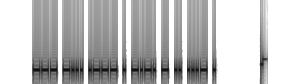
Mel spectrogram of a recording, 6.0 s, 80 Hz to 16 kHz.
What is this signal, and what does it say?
Morse code, heard as a keyed tone, about 28 wpm, 700 Hz. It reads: OBJECTIVE
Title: Sentences from Top 1200 Words - New Word Drill Alt - 28wpm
